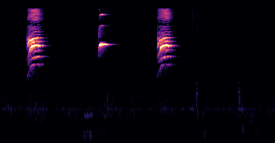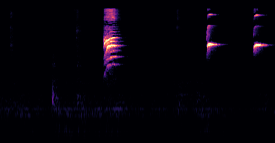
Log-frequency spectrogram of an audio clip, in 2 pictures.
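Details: A Belgian canary at its daily bathing time gives short, bright chirping calls, a handful of separate notes spaced a second or more apart.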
